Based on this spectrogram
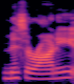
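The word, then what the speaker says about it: Masrani: But after that, we are introduced to Mr. Misirani, is how they pronounce it.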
